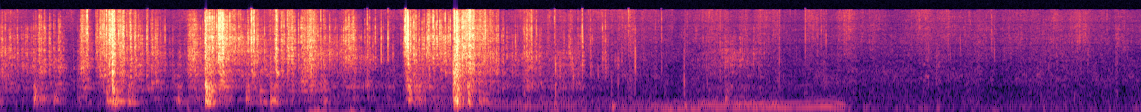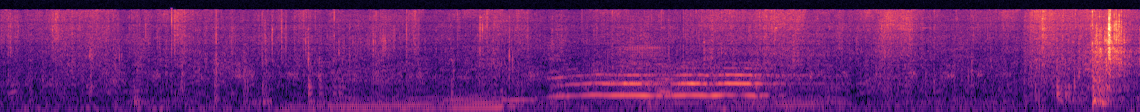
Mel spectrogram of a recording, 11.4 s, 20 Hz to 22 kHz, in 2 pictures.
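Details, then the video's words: Texas Longhorn cattle being penned by working dogs in September 2018: after early crunching and clattering, two drawn-out, low, harmonic moos rise and fall, the second longer and higher; a man's voice and faint background sounds follow. "Lacy Dogs Penning Longhorn Cattle"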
